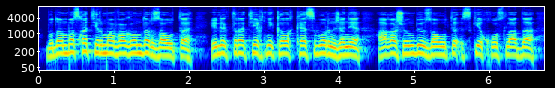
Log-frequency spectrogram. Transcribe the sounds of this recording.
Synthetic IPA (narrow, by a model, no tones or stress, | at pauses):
bʊd̪ɑnbɑsqɑt̪ʰe̞rmovaɡo̞nd̪ɑɾzɑwət̪əe̞le̞k̚t̪rot̪ʲʰe̞χnijkɑlˠəq̚kʲʰæsɪpo̞ɾənʒæne̞ɑʁɑʃɵŋd̪e̞wzɑwət̪əɪskʲe̞qʰo̞səlˠɑd̪ə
